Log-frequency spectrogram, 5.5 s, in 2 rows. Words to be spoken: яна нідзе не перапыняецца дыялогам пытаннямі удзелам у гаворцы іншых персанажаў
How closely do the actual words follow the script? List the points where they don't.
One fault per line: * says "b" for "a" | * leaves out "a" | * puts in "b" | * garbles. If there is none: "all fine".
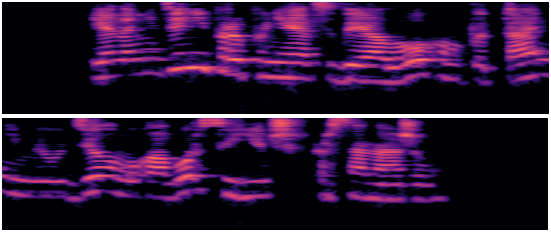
all fine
